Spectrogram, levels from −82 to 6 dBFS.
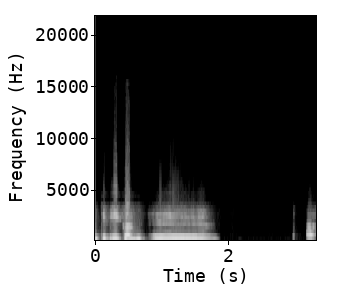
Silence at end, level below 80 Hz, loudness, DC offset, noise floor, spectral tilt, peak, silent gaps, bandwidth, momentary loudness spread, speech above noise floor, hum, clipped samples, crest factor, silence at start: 0 s; -64 dBFS; -13 LUFS; under 0.1%; -77 dBFS; -6 dB/octave; -2 dBFS; none; 7.8 kHz; 13 LU; 65 dB; none; under 0.1%; 14 dB; 0 s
